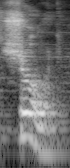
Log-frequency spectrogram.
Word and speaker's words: should: Okay, should, you pronounce should, shouldn't.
